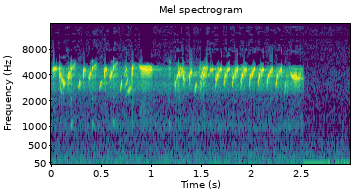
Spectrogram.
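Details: European goldfinch singing, tied to Tadmait, Algeria: a varied jumble of tinkling twitters, then a brief break and a fast run of repeated downward-sweeping notes ending in a bright slur.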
